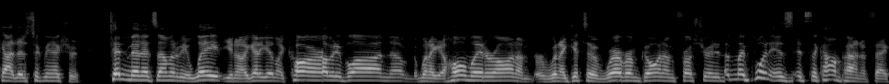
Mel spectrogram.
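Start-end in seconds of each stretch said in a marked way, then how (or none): none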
